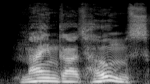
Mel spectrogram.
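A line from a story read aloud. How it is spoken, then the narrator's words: Indignant exclamation. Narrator (German): rief ich empört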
